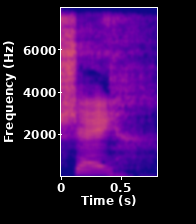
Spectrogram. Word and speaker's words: Shai: So Shai Gilgeous. Wait. Jordan's in here saying, you're saying his name wrong. It's pronounced Shay.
